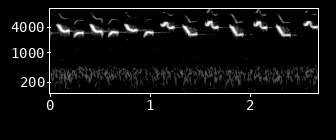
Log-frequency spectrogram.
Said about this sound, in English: The ruby-crowned kinglet tunes up his spring song only in the lowlands.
